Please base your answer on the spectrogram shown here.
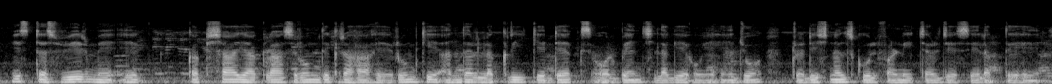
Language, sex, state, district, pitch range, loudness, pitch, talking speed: Hindi, male, Arunachal Pradesh, Lower Dibang Valley, 95-110 Hz, -18 LUFS, 105 Hz, 160 wpm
